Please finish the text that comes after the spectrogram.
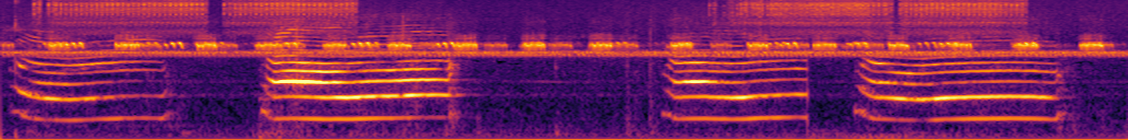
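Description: A cat meows four times, long drawn-out calls in two close pairs, clear, over a steady high-pitched pulsing chirp that runs throughout.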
